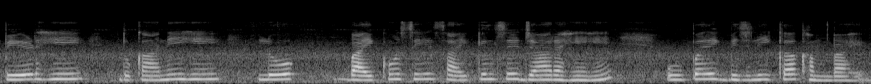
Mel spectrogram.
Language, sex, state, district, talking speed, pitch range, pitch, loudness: Hindi, female, Rajasthan, Nagaur, 125 wpm, 210-245 Hz, 225 Hz, -19 LUFS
